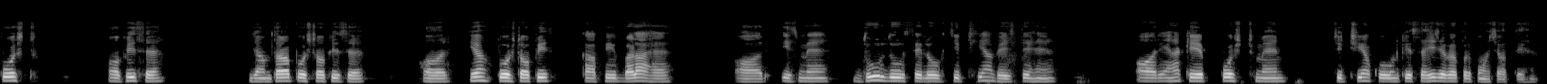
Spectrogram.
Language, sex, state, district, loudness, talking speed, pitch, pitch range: Hindi, male, Jharkhand, Jamtara, -21 LUFS, 135 wpm, 150 Hz, 145-160 Hz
